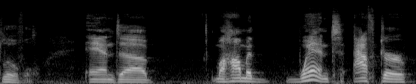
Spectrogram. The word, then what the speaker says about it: Louisville: in Louisville Kentucky uh and which they Mis mispronounced repeatedly as Louisville which everyone always does but if you're from this area you know it's Louisville and uh Muhammad went after coming up as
